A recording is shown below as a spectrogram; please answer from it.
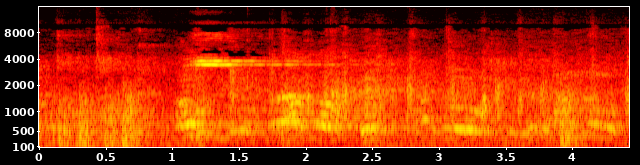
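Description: Court-side voices of players and spectators on an outdoor 3x3 basketball court, with faint knocks of play. A short, high, steady tone sounds about a second in and lasts about a second.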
